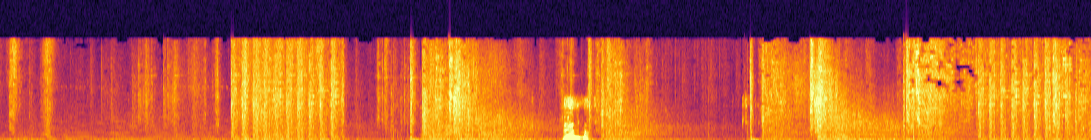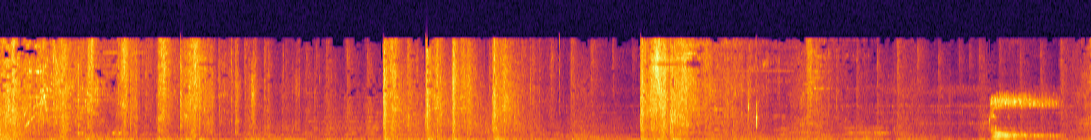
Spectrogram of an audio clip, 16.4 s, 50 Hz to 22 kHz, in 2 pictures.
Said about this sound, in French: Fusil d'assaut Mark 7 de la fondation.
